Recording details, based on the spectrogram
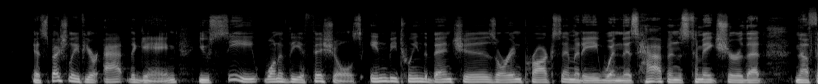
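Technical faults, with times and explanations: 0.00 to 5.73 s, de-emphasis applied wrongly: the speech sounds dull and muffled, the treble sloping smoothly away to about 14 dB down at 10 kHz, until "when this happens to". A treble cut meant to undo pre-emphasis was applied where none existed, or applied twice.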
